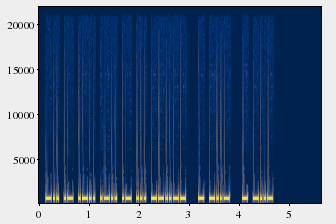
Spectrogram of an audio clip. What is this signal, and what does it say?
Morse code, heard as a keyed tone, about 33 wpm, 700 Hz. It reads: DALLAS, TX TX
